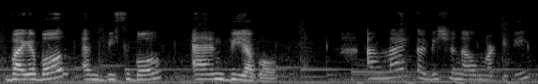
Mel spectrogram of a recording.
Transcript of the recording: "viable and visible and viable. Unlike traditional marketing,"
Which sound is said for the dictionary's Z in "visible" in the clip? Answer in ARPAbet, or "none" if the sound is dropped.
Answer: S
